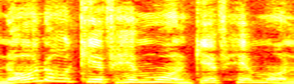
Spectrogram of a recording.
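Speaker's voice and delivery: mock giggling, coaxing plea. Retelling how Steph urged a man to give him one, imitating Steph's giggly pleading. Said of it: "It's all giggly and that".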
